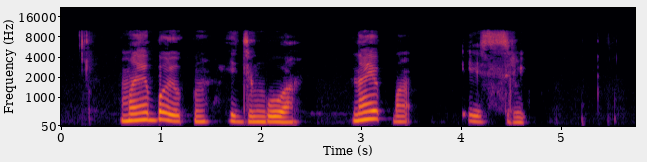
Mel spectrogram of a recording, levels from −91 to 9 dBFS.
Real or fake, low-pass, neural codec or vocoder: fake; 9.9 kHz; codec, 16 kHz in and 24 kHz out, 2.2 kbps, FireRedTTS-2 codec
